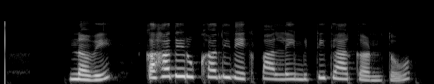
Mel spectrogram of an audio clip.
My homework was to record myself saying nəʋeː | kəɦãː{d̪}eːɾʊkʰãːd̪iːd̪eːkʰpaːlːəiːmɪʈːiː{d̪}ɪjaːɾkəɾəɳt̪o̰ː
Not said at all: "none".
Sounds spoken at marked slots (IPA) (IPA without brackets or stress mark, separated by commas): d̪, t̪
